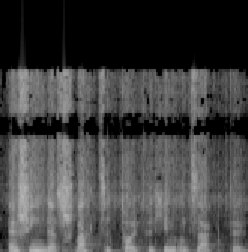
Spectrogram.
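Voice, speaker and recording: A man narrating a scripted fairy tale for a 1960s audio play in an expressive storytelling manner. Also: mid-range voice, measured pace, long reverb tail.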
